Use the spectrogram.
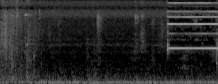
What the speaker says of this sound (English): Oh guys, that's our oven timer.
